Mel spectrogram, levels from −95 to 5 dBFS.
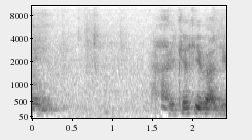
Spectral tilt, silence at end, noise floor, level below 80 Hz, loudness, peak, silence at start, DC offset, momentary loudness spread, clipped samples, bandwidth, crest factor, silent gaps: -4.5 dB/octave; 0 s; -60 dBFS; -80 dBFS; -32 LUFS; -14 dBFS; 0 s; under 0.1%; 25 LU; under 0.1%; 10.5 kHz; 20 dB; none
